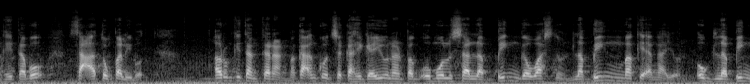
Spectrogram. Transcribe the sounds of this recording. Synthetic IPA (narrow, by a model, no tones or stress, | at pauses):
ŋhɪt̪aboʔsɐ̰ʔa̰ːt̪ʊŋpaliːbʊt̪̚ | ʔaɾonkɪt̪aŋt̪ana̰nmɐkaʔaŋkʊd̪̚sɐkaɦɪɡajunanpaɡʔʊmʊlsɐlabɪŋɡawasnʊnlabɪŋmɐkɪʔaŋa̰jʊ̰nʔʊɡ̚labɪŋ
